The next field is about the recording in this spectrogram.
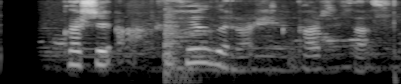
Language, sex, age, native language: Icelandic, female, 10, Icelandic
